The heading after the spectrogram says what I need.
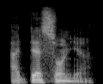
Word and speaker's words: Adesanya: Note the pronunciation. Adesanya.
